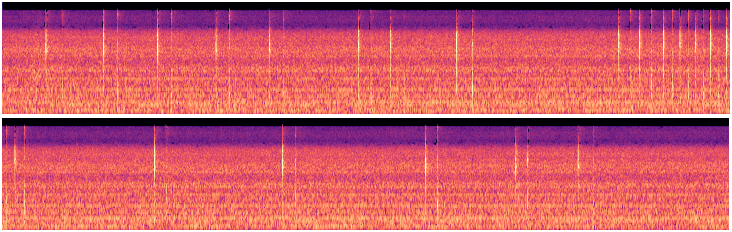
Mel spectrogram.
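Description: Button clicks on a Velleman handheld oscilloscope, pressed one at a time about once a second, with a quick run of about ten presses near the middle and a few scattered ones later. Under them runs a steady faint hum.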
